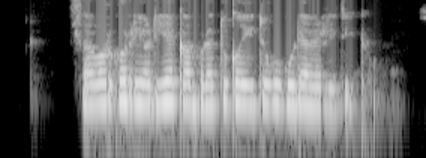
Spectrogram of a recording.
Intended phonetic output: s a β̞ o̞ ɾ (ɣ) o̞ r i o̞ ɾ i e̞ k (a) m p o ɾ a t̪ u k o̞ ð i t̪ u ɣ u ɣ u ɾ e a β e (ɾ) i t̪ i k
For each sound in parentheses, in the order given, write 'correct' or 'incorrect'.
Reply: correct, correct, incorrect: r

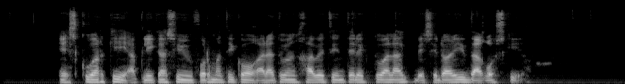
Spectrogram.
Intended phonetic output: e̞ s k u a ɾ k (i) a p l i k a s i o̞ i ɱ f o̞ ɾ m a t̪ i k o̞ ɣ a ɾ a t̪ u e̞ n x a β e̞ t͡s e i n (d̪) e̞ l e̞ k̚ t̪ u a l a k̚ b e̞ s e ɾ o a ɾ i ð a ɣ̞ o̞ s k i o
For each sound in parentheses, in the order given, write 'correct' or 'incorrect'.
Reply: correct, incorrect: t̪

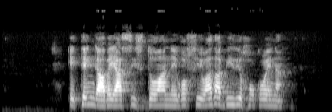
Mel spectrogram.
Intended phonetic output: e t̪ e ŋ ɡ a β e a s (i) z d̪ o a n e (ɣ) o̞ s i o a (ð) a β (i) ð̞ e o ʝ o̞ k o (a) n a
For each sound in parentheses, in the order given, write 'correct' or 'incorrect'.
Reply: correct, correct, correct, correct, incorrect: e

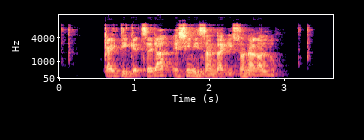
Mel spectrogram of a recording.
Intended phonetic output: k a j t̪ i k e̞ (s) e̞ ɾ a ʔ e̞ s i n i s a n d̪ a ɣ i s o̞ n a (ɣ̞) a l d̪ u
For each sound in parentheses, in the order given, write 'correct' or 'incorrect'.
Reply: incorrect: t͡s, correct

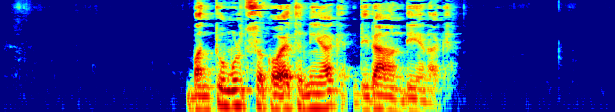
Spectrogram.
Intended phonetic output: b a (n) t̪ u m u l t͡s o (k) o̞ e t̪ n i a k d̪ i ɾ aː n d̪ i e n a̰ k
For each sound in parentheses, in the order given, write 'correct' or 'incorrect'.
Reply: correct, correct

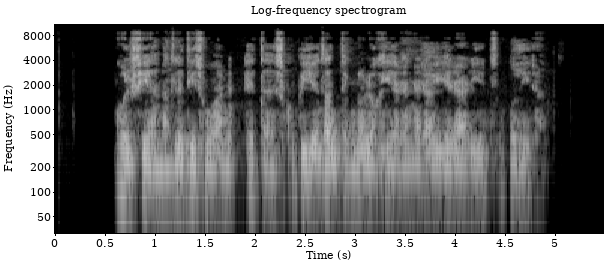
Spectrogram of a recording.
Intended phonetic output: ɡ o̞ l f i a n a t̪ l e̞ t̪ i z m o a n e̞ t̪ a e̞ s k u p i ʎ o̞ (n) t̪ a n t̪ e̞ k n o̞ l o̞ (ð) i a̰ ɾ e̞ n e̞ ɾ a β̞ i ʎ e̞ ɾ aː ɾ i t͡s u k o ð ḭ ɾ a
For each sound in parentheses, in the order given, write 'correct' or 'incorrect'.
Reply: incorrect: none, incorrect: ɣ

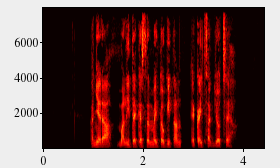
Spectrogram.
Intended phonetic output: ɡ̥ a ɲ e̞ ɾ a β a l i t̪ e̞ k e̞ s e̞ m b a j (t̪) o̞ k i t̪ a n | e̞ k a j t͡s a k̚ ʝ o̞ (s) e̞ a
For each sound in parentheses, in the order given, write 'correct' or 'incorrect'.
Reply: correct, incorrect: t͡s

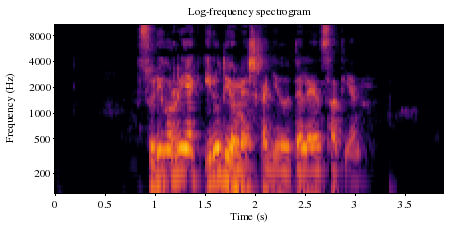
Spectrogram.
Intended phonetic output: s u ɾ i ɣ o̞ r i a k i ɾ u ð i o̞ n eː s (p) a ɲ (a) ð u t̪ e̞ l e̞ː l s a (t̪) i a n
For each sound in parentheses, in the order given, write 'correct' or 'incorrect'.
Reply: incorrect: k, incorrect: i, correct

